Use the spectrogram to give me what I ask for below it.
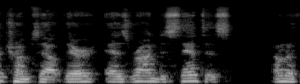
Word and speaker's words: DeSantis: I don't know if it's DeSantis, DeSantis, DoSantis, DoReMeSantis. But anyway, according to Donald Trump, it's DeSanctimonious. Yeah. But NPR says DeSantis. So if anyone knows, it's going to be NPR and how to pronounce something.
